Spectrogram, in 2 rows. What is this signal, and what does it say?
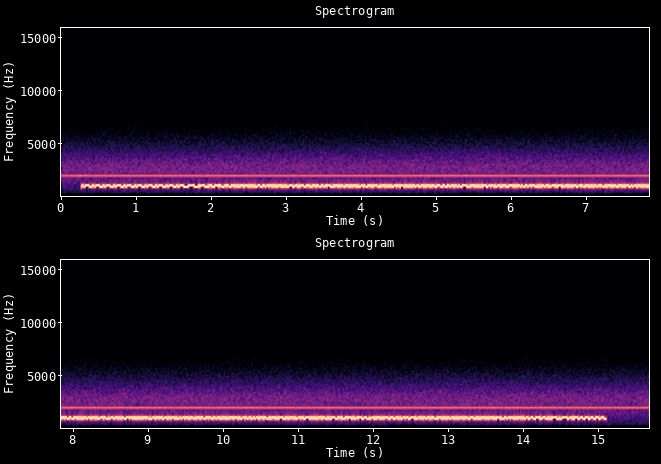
NAVTEX (SITOR-B), 100 baud, 170 Hz shift, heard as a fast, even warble, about 1000 Hz centre, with a steady whistle near 1980 Hz. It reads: CO GORSZA, POWIEDZIANO TU ROWNIEZ, ZE OBECNOSC DZIECI ZLE WPLYWA NA WIZERUNEK POSLOW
